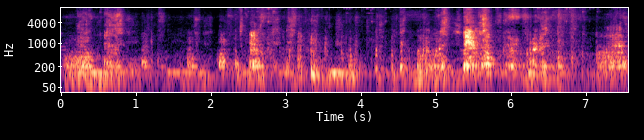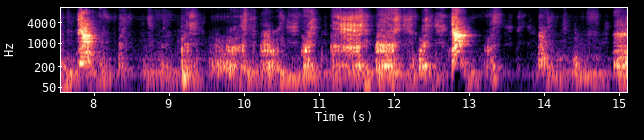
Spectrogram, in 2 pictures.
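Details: A 16-week-old purebred Shih Tzu growls and snarls in short, uneven bursts with the odd sharp yap while play-fighting a stuffed toy dog.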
